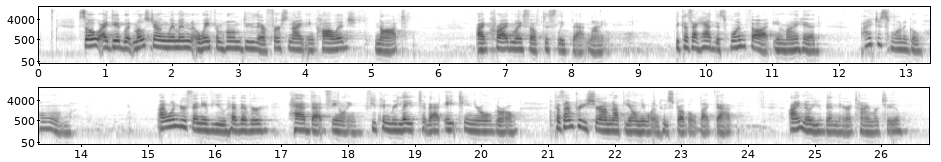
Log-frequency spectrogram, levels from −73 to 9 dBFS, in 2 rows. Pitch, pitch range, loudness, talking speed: 185 Hz, 160-210 Hz, -24 LUFS, 185 wpm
